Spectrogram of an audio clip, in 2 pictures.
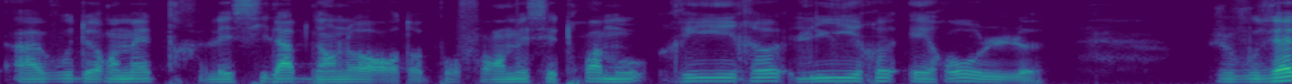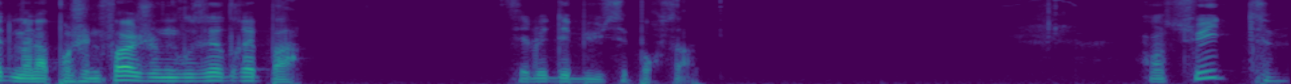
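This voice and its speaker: A male primary school teacher with a medium-pitched voice patiently guides young children at home through handwriting and reading exercises, step by step. The studio-quality sound has no echo, captured on a computer mic as he writes with the mouse.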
